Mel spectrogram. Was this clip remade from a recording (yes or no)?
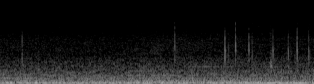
no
